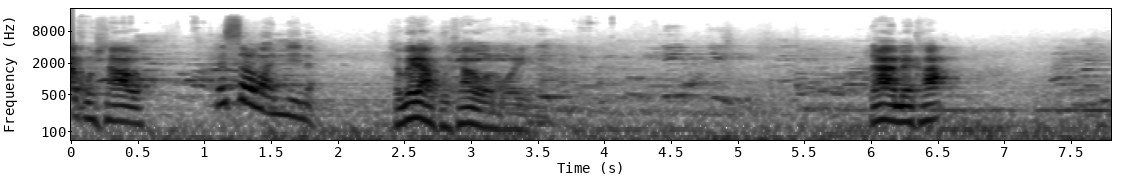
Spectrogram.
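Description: A young man speaks loudly and with animation, close by.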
